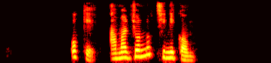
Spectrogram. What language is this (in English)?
Bangla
